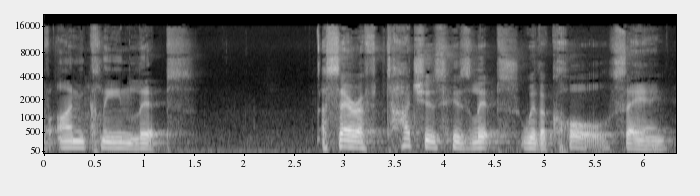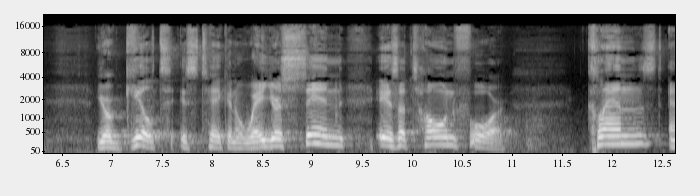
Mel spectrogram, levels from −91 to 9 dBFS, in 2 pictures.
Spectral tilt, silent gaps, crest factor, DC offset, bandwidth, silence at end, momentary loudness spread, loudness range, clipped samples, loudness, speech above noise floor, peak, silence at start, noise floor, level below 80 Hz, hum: -3.5 dB/octave; none; 16 dB; under 0.1%; 17 kHz; 0 s; 12 LU; 5 LU; under 0.1%; -15 LUFS; 38 dB; 0 dBFS; 0 s; -52 dBFS; -50 dBFS; none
